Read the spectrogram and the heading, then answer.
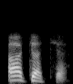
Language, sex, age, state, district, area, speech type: Santali, male, 30-45, West Bengal, Purba Bardhaman, rural, conversation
